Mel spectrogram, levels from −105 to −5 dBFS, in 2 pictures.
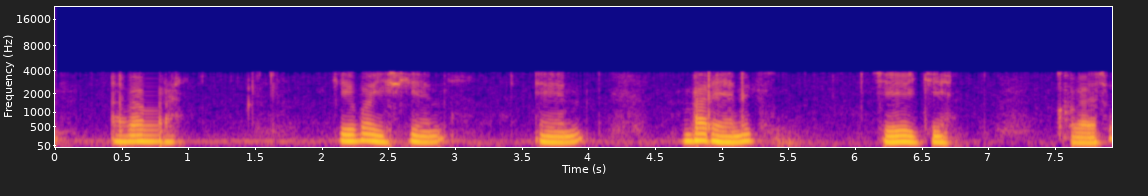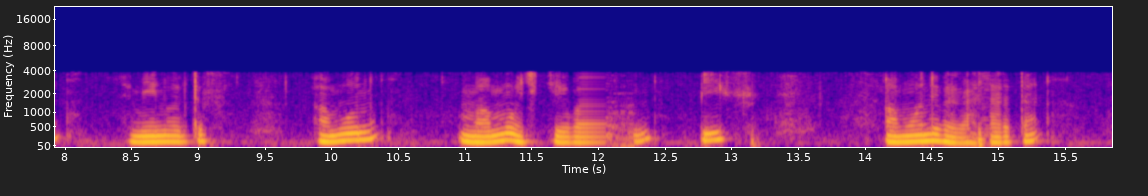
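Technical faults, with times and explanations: throughout, iLBC codec: The sound is band-limited, clear but slightly rough and synthetic, and the coding damage is plainly audible. iLBC codes each frame's excitation independently, and the coarse quantisation leaves a grainy, buzzy edge. The frame timing fits 30 ms frames at about 13.3 kbps. On a spectrogram, all energy stops at a hard ceiling at 4 kHz with nothing above it. Harmonics below that look slightly smeared and noisy.
0.70–0.81 s, 7.56–7.81 s, 11.88–12.27 s, 14.88–14.95 s, lost iLBC frames: Each gap becomes a held, buzzy or breathy vowel-like tone. The decoder fills missing frames by repeating the last pitch cycle mixed with noise, and fades it as the loss continues. The longest fill runs 0.39 s near 11.9 s and audibly decays. The event near 7.6 s is broken into short scattered runs, the longest about 70 ms. Because each frame stands alone, normal sound returns almost at once. 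A spectrogram shows flat, unchanging harmonic bands. The waveform shows repeated, noisy cycles that shrink in amplitude over the longer losses.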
